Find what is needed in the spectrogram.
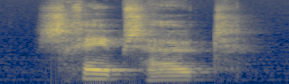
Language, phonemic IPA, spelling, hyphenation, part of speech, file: Dutch, /ˈsxeːps.ɦœy̯t/, scheepshuid, scheeps‧huid, noun, Nl-scheepshuid.ogg
- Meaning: the hull of a ship, the plating or planking of a ship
